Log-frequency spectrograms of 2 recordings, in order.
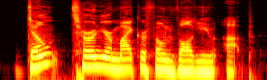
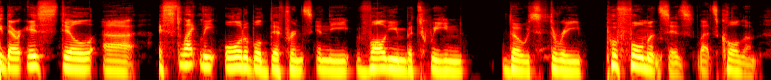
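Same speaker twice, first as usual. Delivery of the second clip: ordinary talk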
